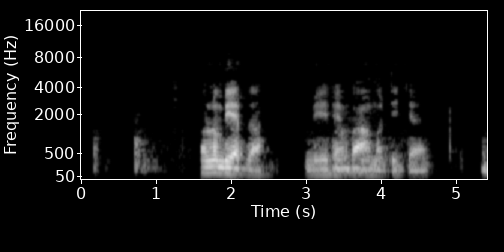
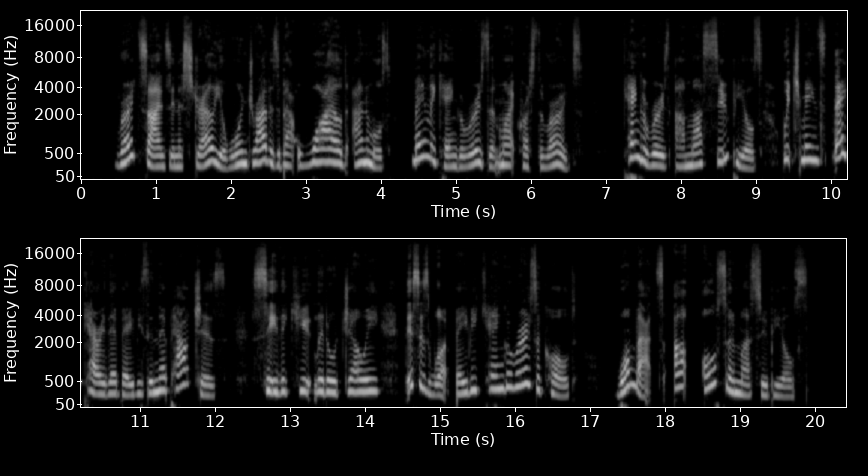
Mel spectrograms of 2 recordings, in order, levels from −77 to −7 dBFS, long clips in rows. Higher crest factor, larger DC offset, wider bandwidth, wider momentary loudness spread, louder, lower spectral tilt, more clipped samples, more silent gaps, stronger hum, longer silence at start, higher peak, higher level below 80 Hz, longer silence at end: about the same, 22 dB vs 18 dB; neither; second, 7.6 kHz vs over 20 kHz; first, 25 LU vs 10 LU; first, -24 LUFS vs -33 LUFS; first, -7.5 dB/octave vs -2 dB/octave; neither; first, 0.38-0.68 s, 2.68-2.95 s, 5.18-5.29 s vs 18.43-18.47 s; neither; second, 0.15 s vs 0.45 s; first, -6 dBFS vs -14 dBFS; first, -56 dBFS vs -70 dBFS; second, 0 s vs 0.55 s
